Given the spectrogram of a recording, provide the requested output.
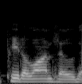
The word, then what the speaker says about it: Pete Alonso: I thought it was such a runaway with Pete Alonso that I didn't even think to consider anybody else. So, is that his name? Did I get his name right? – You got his name right.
